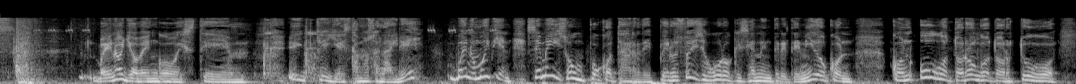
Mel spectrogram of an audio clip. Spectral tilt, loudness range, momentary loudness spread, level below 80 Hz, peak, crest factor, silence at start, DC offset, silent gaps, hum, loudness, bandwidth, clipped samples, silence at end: -5.5 dB/octave; 1 LU; 6 LU; -28 dBFS; -4 dBFS; 12 dB; 0 s; under 0.1%; none; none; -17 LUFS; 9.4 kHz; under 0.1%; 0 s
